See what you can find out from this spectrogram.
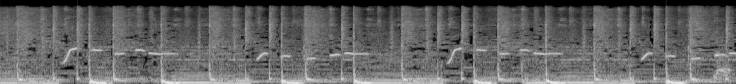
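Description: A bright whistled melody with quick upward-sliding notes repeats several times over a loud, thumping beat and deep bass, sitting clearly up front in the mix.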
